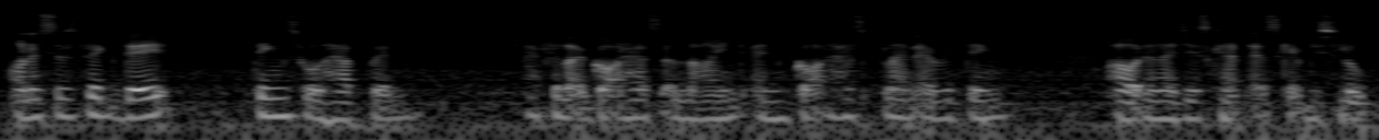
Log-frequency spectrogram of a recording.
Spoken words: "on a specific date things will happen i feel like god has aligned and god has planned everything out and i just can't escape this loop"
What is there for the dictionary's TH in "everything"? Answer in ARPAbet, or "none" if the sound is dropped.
T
